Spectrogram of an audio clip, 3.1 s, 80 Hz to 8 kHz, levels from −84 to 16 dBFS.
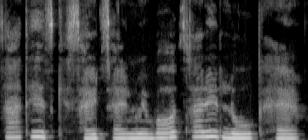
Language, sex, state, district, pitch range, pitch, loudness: Hindi, female, Jharkhand, Ranchi, 230-285 Hz, 240 Hz, -14 LUFS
